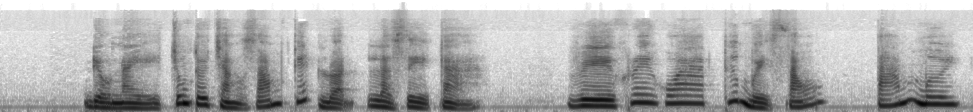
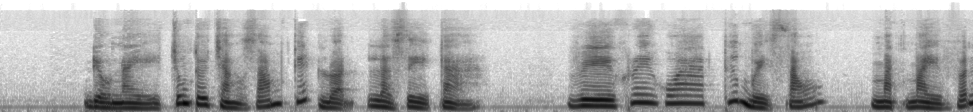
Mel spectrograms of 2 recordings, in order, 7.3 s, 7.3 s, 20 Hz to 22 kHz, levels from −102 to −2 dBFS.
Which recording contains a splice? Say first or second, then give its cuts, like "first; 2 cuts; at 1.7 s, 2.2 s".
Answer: second; 1 cut; at 6.4 s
